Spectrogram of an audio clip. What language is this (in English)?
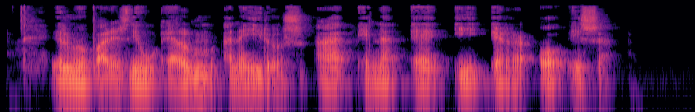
Catalan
